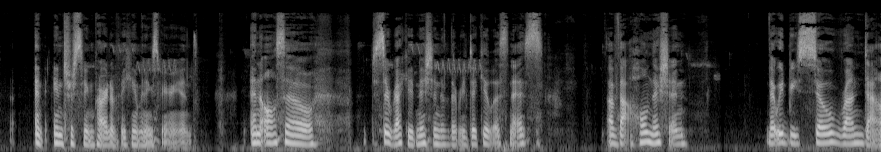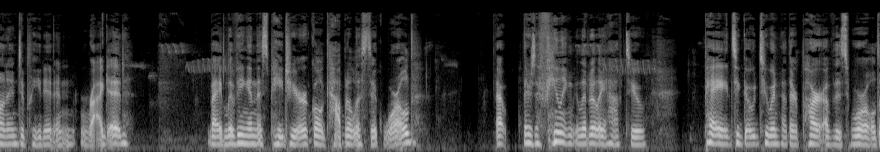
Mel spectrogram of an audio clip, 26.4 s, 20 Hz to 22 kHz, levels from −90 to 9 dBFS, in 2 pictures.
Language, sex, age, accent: English, female, 20-39, American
